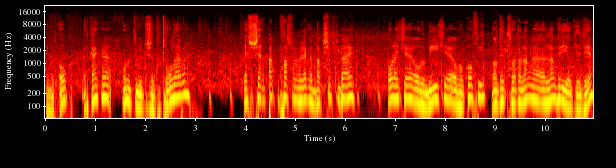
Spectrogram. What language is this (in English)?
Dutch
